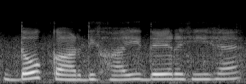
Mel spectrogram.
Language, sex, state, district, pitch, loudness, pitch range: Hindi, female, Uttar Pradesh, Saharanpur, 235 Hz, -16 LUFS, 230-245 Hz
